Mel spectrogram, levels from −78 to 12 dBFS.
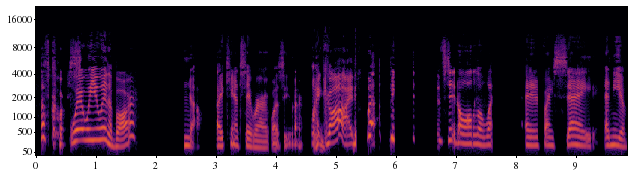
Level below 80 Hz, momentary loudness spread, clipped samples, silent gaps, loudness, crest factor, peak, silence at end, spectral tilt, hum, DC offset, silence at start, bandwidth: -74 dBFS; 12 LU; under 0.1%; 1.74-2.46 s, 2.79-2.96 s, 5.44-5.48 s, 5.76-5.87 s, 6.01-6.25 s, 6.33-6.66 s, 7.62-8.08 s, 9.41-9.46 s; -25 LUFS; 16 dB; -10 dBFS; 0 s; -4 dB/octave; none; under 0.1%; 0.05 s; 13 kHz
